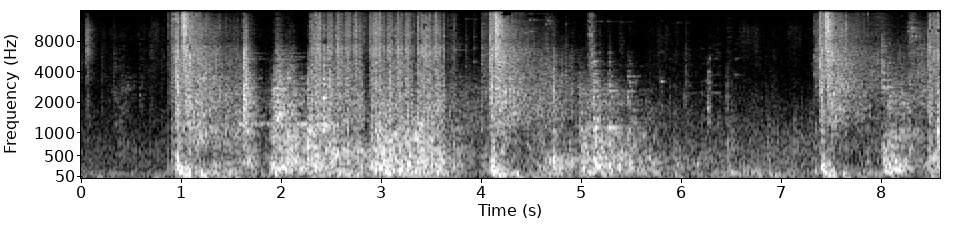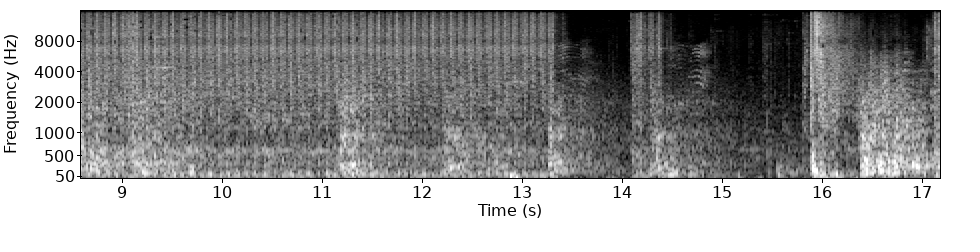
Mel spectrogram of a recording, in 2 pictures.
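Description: A tank cannon fires with loud, sharp booms.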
